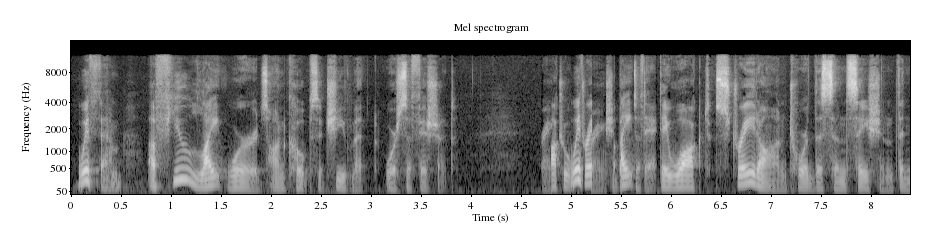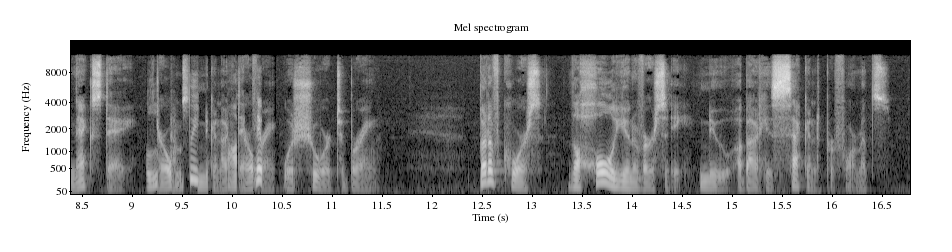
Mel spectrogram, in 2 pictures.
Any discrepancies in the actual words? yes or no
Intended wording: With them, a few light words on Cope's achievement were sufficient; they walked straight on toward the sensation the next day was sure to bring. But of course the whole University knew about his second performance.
yes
